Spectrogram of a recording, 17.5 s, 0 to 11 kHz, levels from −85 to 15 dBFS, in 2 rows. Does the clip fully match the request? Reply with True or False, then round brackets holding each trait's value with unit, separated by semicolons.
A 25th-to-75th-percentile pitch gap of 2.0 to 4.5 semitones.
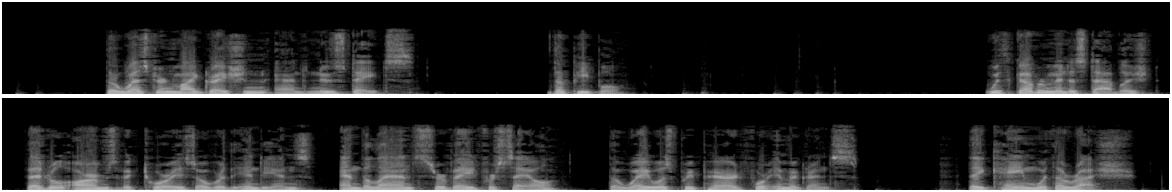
False (5.2 semitones)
